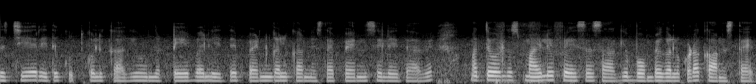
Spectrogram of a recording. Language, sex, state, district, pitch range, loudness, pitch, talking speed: Kannada, female, Karnataka, Mysore, 170-180 Hz, -20 LUFS, 175 Hz, 150 wpm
